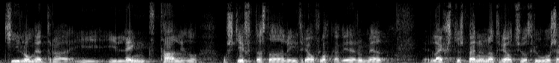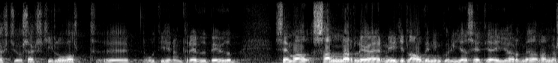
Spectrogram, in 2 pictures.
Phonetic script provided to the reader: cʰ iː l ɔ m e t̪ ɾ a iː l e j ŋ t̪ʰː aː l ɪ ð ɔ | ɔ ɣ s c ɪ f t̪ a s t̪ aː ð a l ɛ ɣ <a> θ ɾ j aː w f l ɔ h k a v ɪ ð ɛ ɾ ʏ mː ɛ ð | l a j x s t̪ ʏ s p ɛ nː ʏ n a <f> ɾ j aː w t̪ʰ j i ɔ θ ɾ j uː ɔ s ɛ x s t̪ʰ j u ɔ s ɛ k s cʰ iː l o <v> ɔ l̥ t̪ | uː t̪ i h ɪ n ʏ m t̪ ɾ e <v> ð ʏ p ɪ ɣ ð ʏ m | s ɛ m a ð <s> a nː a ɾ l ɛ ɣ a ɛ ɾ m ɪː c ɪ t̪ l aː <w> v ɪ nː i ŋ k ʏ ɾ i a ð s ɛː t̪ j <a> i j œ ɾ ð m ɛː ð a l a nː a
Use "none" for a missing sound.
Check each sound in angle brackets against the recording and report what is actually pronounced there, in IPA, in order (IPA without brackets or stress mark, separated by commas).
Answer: i, θ, v, v, s, w, a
